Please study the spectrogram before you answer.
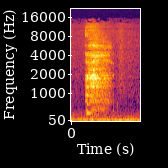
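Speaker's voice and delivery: soft breathy sigh; whispered sigh. Real, not acted. Vlogger sighing softly mid-thought. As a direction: let out a quiet sigh.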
